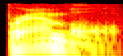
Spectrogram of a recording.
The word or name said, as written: bramble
